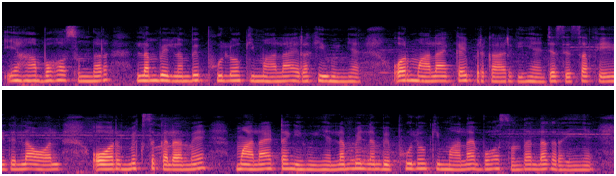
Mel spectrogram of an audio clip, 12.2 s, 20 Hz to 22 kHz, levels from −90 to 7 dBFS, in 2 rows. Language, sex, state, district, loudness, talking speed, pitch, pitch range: Hindi, female, Bihar, Gopalganj, -19 LUFS, 175 wpm, 195 Hz, 185-205 Hz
